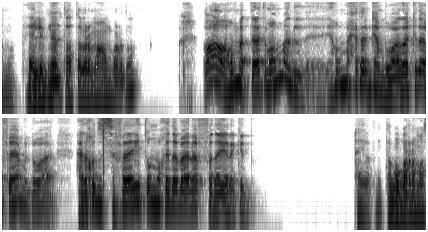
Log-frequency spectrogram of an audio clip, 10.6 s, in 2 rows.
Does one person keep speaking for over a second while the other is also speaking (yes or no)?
no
